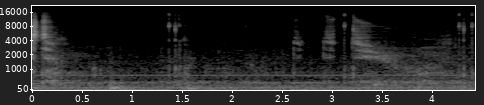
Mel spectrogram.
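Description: Near-silent room tone with a faint steady hum and a few soft clicks from computer mouse and keyboard use, about a second and a half in and again near three seconds in.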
